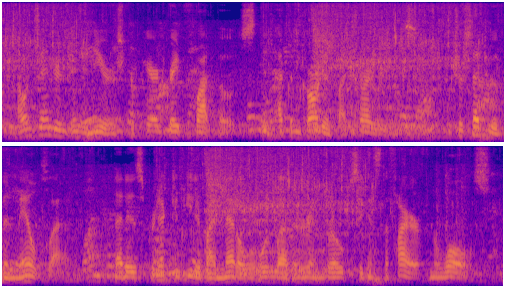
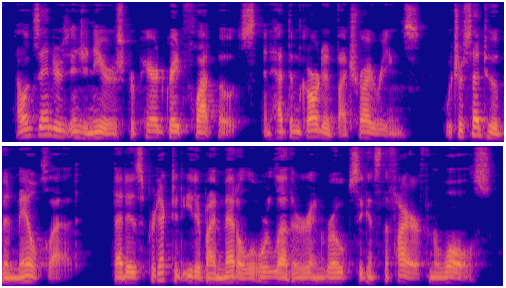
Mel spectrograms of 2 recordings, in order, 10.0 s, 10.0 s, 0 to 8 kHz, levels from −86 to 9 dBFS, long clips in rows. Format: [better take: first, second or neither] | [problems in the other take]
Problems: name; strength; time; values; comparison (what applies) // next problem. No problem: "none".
second | background sound (Subway, metro, underground + Toilet flush / Water); 4 dB below the speech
